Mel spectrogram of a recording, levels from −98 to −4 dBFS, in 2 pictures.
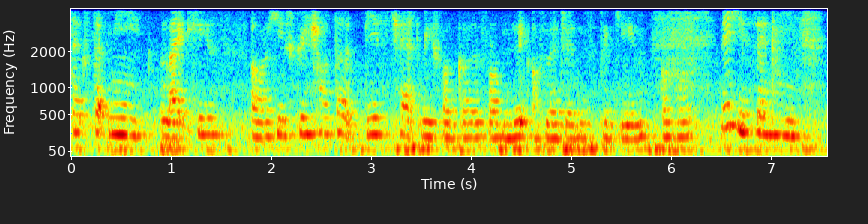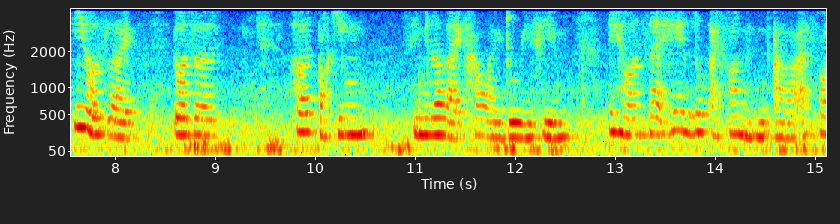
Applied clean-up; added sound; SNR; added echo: none; none; none; none.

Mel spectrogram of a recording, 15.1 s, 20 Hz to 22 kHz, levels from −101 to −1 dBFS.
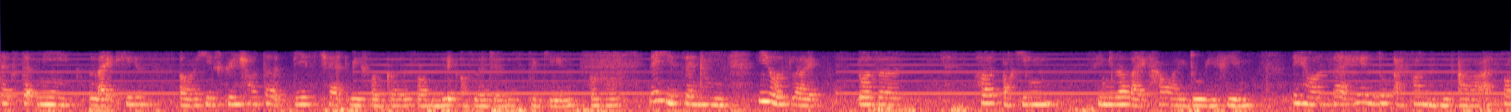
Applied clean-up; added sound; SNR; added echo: none; Wind instrument, woodwind instrument; 16 dB; none.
